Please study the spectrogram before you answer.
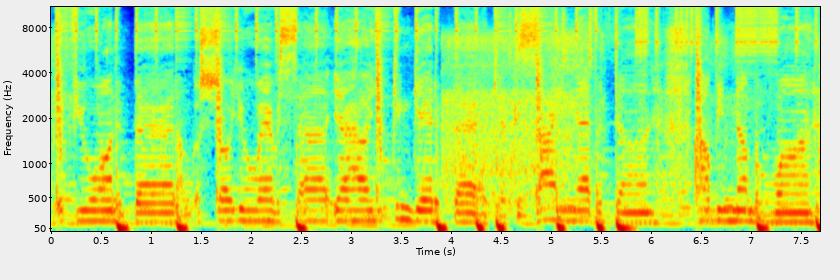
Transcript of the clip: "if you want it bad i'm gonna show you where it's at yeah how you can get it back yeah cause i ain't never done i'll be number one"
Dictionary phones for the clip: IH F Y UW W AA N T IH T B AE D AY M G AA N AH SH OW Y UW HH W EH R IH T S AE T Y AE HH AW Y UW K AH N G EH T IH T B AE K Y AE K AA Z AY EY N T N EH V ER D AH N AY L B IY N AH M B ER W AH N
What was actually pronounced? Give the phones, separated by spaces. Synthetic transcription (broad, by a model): IH F Y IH W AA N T IH T B AE D AY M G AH SH OW Y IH HH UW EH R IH S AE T Y AE HH AW Y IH K AH N G EH T IH T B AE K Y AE K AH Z AY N N EH V ER D AH N AY L B IY N AH M B ER W AH N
